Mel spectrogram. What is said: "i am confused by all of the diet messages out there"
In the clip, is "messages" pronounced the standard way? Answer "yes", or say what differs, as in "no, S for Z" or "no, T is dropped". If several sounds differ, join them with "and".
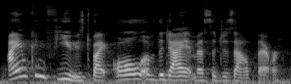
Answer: yes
